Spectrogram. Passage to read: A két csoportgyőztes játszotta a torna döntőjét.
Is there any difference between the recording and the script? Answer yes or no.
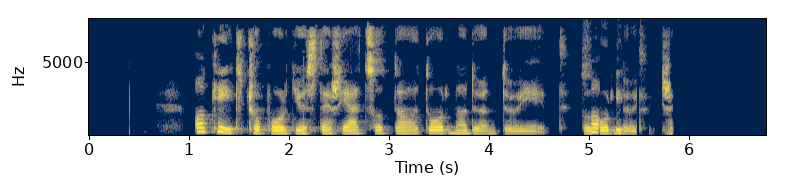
yes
